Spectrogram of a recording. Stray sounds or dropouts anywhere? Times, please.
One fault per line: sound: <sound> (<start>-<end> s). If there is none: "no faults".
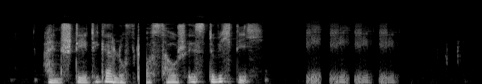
sound: dropout (1.4-1.5 s)
sound: laugh (3.1-4.0 s)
